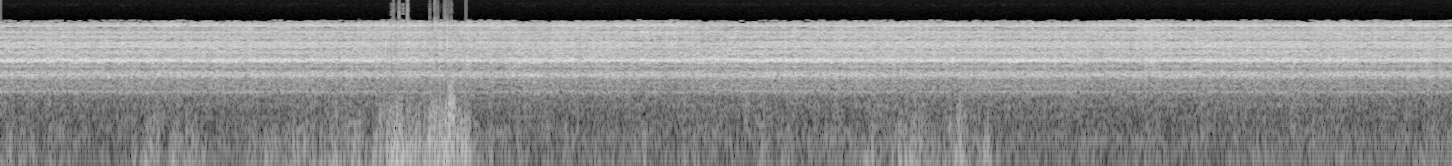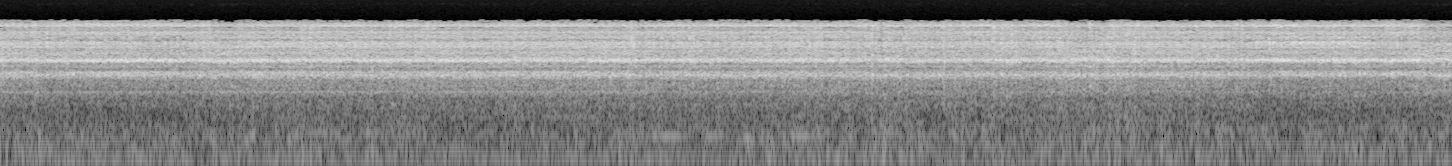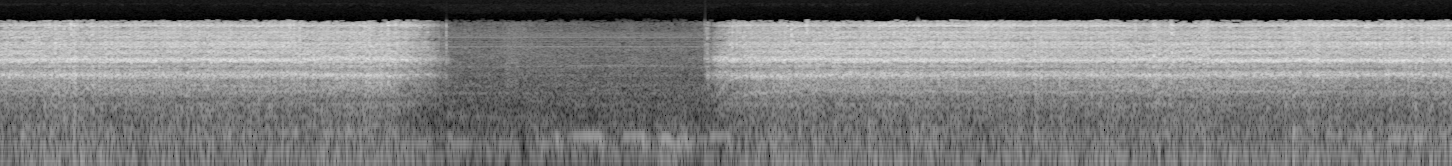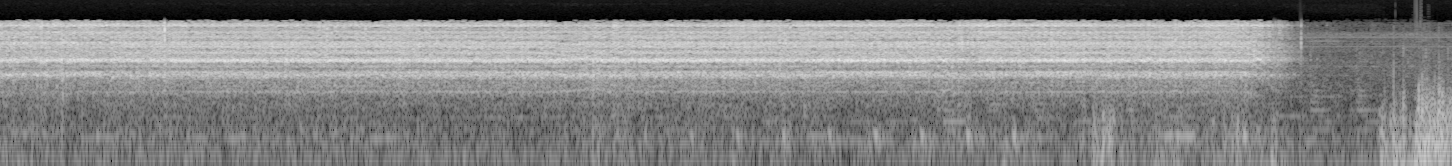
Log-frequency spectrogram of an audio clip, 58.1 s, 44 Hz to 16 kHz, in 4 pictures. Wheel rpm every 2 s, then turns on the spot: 160, 160, 160, 160, 160, 160, 160, 160, 160, 160, 160, 160, 160, 160, 160, 160, 90, 0, 120, 160, 160, 160, 160, 160, 160, 160, 160, 160, 20.
none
